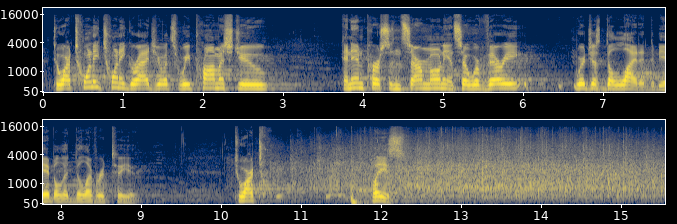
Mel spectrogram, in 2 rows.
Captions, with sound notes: To our 2020 graduates we promised you an in-person ceremony. And so we're just delighted to be able to deliver it to you. (crowd applauds) Please.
